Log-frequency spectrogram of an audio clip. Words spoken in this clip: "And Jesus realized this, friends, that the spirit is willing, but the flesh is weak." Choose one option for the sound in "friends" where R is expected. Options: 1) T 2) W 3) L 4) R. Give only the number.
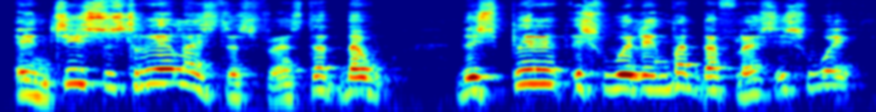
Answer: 3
